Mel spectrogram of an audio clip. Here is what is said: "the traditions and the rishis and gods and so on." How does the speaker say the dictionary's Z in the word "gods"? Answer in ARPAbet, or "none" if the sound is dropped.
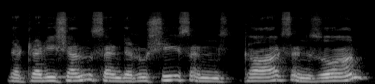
S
